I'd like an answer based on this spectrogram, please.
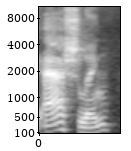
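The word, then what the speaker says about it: Aisling: Oh, it was nice seeing Ashling. I finally pronounced it correctly.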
